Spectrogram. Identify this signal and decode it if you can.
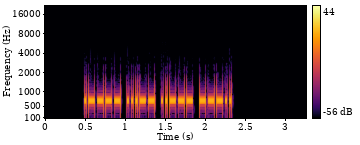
Morse code, heard as a keyed tone, about 44 wpm, 700 Hz. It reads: 1328
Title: Numbers - 4-Digit 45wpm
